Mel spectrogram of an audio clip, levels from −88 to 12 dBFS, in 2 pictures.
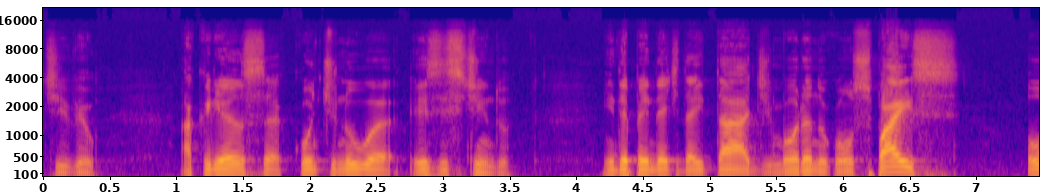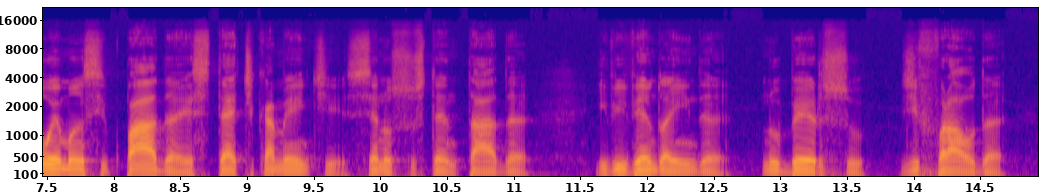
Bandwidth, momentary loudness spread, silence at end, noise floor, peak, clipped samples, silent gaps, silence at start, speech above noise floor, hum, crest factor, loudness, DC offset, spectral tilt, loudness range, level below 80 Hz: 15.5 kHz; 13 LU; 0.3 s; -52 dBFS; 0 dBFS; under 0.1%; none; 0 s; 36 dB; none; 16 dB; -16 LUFS; under 0.1%; -5.5 dB/octave; 5 LU; -34 dBFS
